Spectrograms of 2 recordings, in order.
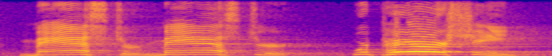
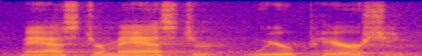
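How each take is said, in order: First: It is said as an urgent exclamation. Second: It is said calmly, without urgency.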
